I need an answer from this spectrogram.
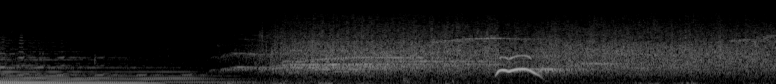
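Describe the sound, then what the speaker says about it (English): An audience breaks into sustained applause for a saxophone solo, rising after the music fades and continuing as a dense, moderately distant wash of clapping with faint crowd noise. "Everybody stopped just to applaud him"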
